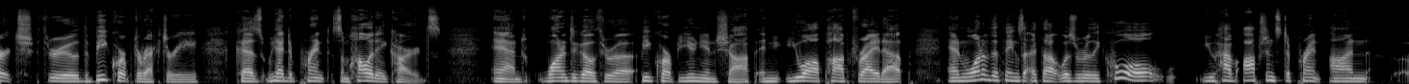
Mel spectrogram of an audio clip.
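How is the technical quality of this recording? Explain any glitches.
The speech has three brief glitches close together. All three are short stalls from a late packet. They come at 10.55 to 10.60 s, 10.80 to 10.84 s and 11.44 to 11.51 s. Each time a packet arrived late and the jitter buffer emptied. The receiver held the last sound for 24, 26 and 43 ms, then resumed. Nothing is lost. A sound simply lingers, with a faint buzz or dip.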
